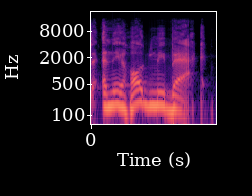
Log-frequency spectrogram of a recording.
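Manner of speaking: ordinary talk, nothing marked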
